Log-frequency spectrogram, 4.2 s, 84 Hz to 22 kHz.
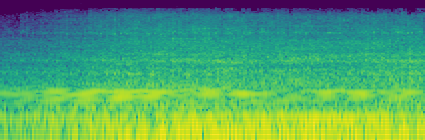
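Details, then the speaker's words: Chrysler 300C HEMI V8 (Canadian car, suspected coolant issue, no cabin heat) idling while warming: smooth deep burble, faint belt hum possibly audible, nothing major; sounds healthy. "still sounds pretty good. Possibly hear the belt a little bit, but nothing major."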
